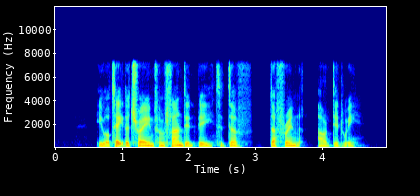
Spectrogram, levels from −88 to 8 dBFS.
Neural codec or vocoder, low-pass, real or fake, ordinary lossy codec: codec, 16 kHz, 2 kbps, FunCodec, trained on Chinese and English, 25 frames a second; 7.2 kHz; fake; none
